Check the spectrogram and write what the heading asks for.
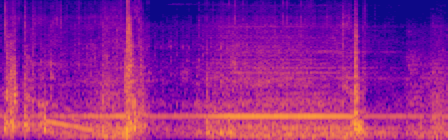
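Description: Forklift running with a steady high hum, broken by three sharp knocks and a short falling tone about half a second in.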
